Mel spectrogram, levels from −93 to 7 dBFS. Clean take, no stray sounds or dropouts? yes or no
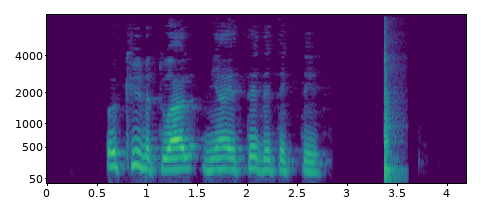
no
